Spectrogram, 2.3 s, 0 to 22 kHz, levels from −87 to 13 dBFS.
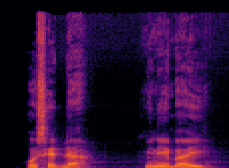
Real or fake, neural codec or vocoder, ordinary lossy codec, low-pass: real; none; none; none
